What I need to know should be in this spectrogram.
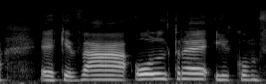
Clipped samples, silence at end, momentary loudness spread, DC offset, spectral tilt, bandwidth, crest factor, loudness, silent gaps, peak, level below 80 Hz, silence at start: under 0.1%; 0 s; 10 LU; under 0.1%; -5.5 dB/octave; 13 kHz; 14 dB; -24 LUFS; none; -10 dBFS; -58 dBFS; 0 s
